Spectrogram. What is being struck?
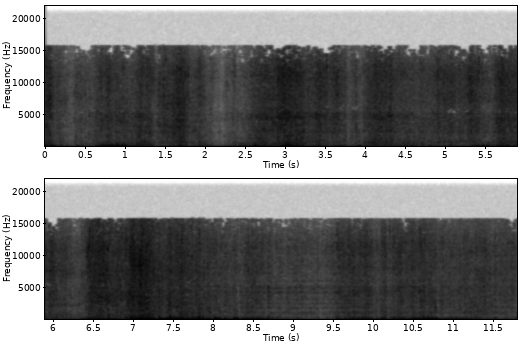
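Nothing is struck.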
